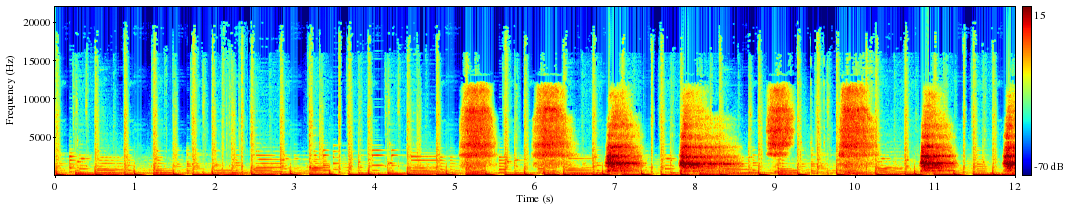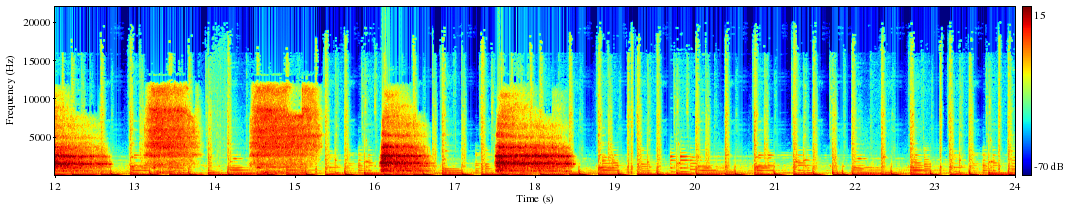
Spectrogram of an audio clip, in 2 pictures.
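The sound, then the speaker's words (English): Breathwork with rapid, sharp inhales and exhales cycling in pairs, audible as a long run of breathy bursts through the middle of the passage, laid over soft sustained music that continues underneath from start to finish. “Continuing to cycle, two inhales, then two exhales,”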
